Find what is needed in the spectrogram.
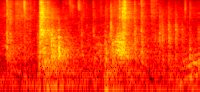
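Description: Hotel room door being unlocked with a key card and pushed open, with a few sharp clicks and knocks from the lock and latch.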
